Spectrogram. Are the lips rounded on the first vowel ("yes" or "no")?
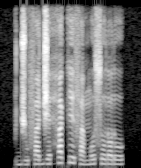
yes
